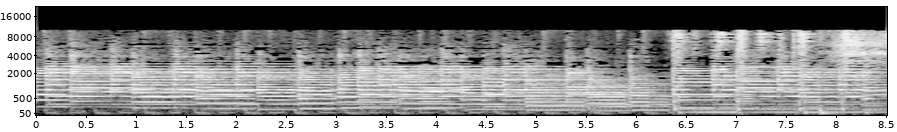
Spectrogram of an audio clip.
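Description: The opening of a Catalan pop-rock song: a full band plays at steady loudness, with layered guitars, sustained chords and a driving rhythm, the texture shifting briefly near the end; no voices are heard.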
